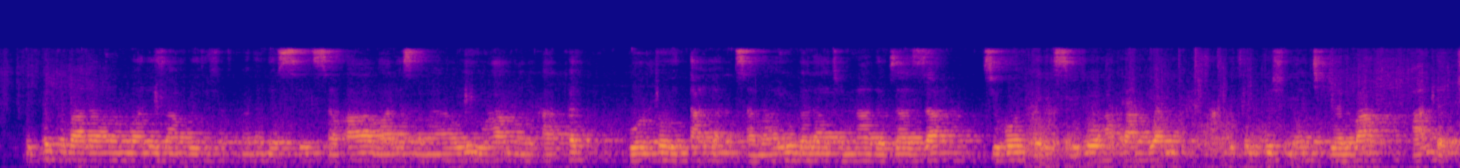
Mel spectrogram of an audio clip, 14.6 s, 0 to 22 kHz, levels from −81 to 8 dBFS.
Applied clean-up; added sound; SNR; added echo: neural separator model SepFormer DNS4.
